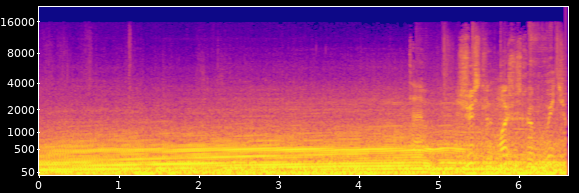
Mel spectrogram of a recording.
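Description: A 2020 Ford Mustang Bullitt's naturally aspirated 460 hp V8 rumbles steadily up close with a deep, continuous idle-like drone, while voices talk over it.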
